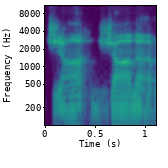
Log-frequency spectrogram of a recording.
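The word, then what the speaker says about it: ध्यान: represents a Sanskrit word dhyana, which is just, it was just a character they created to represent this Indian word, which dhyana is usually translated as meditation, but also you can pronounce it jhana, or which in which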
